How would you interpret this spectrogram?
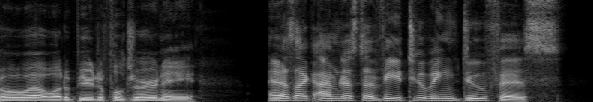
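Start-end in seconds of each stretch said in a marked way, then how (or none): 0.0-1.3 sneering, mocking, sarcastic tone. Recalling mocking their own journey at work, imitating own mocking tone. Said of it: "a mocking tone of voice".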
